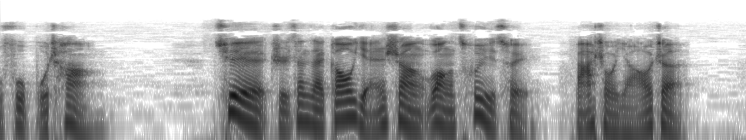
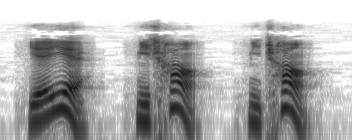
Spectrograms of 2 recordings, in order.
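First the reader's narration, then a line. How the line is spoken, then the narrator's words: Girl calling out. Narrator (Chinese): 翠翠……一面喊祖父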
